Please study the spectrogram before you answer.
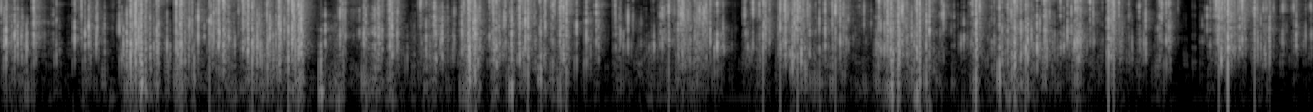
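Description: A clear plastic bag of round cotton pads is crumpled and scratched with long black acrylic nails and fingertips close to the recorder. Bright, crisp crinkling and scratching come in dense bursts with short pauses between them. There is almost no low end.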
